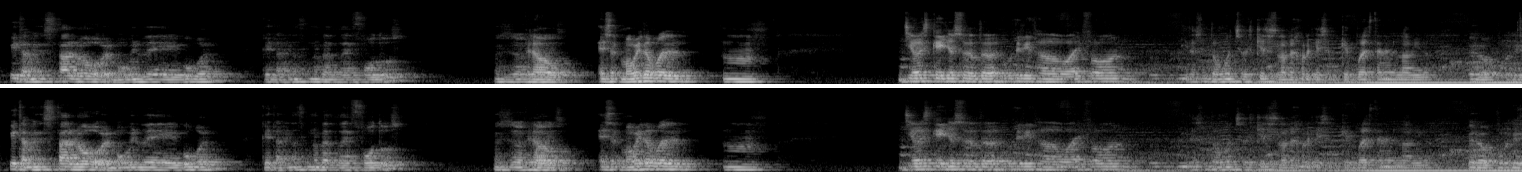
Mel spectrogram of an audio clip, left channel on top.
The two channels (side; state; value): both; normal; correlation 0.62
